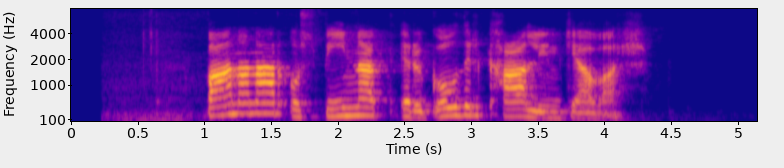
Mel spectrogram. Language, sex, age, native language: Icelandic, female, 20-29, Icelandic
